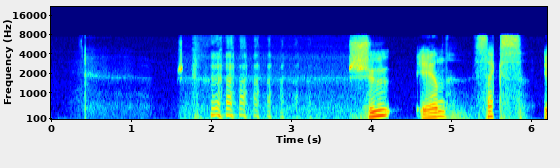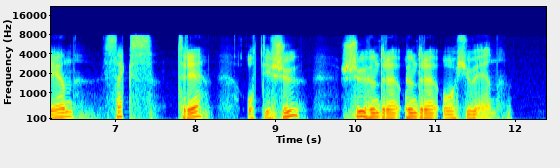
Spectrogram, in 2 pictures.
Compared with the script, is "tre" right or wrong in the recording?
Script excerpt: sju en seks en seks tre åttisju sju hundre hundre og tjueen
right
